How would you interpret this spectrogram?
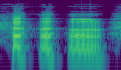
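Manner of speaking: taunting ha ha ha; mocking laugh. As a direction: laugh at the troll. Boy mocking troll.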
